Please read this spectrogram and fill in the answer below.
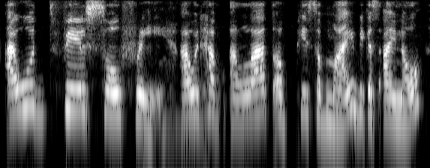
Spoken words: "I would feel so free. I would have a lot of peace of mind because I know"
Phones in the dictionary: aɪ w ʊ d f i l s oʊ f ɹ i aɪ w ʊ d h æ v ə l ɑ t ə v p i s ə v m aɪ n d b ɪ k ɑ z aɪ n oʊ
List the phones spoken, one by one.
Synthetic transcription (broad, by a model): aɪ w ʊ d f i l s oʊ f ɹ i aɪ w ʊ d h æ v ə l ɑ t ə v p i s ə v m aɪ n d b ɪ k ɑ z aɪ n oʊ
